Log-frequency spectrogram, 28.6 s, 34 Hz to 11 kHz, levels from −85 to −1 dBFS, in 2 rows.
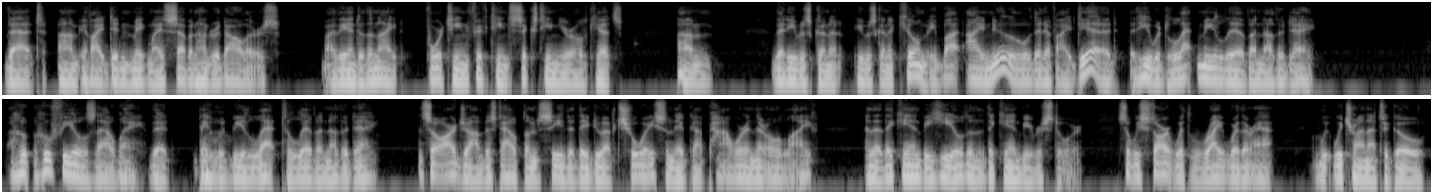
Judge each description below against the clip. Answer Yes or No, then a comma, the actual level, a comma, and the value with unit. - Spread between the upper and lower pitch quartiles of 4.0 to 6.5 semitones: No, average, 2.7 semitones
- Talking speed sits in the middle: No, fast, 230 wpm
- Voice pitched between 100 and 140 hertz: No, very low, 85 Hz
